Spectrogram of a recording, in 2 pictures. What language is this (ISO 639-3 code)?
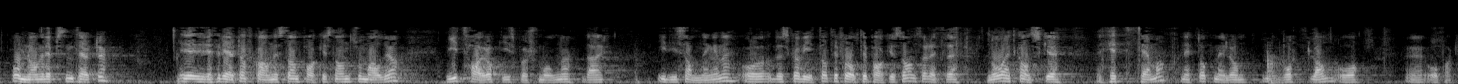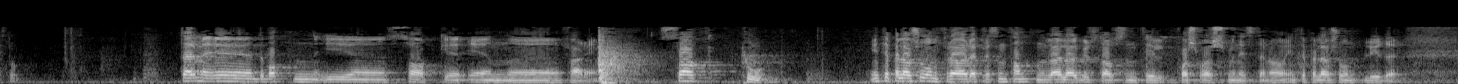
nor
